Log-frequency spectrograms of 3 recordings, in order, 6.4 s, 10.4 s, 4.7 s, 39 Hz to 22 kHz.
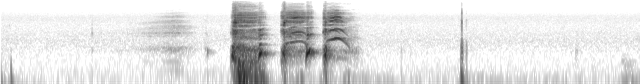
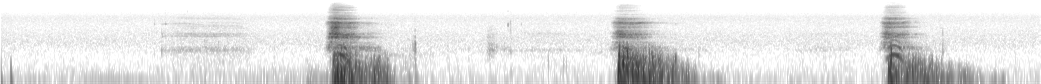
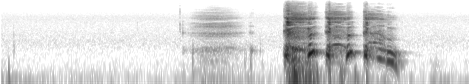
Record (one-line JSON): {"three_cough_length": "6.4 s", "three_cough_amplitude": 11518, "three_cough_signal_mean_std_ratio": 0.3, "exhalation_length": "10.4 s", "exhalation_amplitude": 5582, "exhalation_signal_mean_std_ratio": 0.31, "cough_length": "4.7 s", "cough_amplitude": 24034, "cough_signal_mean_std_ratio": 0.33, "survey_phase": "beta (2021-08-13 to 2022-03-07)", "age": "45-64", "gender": "Female", "wearing_mask": "No", "symptom_cough_any": true, "symptom_runny_or_blocked_nose": true, "symptom_diarrhoea": true, "symptom_fatigue": true, "symptom_headache": true, "symptom_other": true, "smoker_status": "Ex-smoker", "respiratory_condition_asthma": true, "respiratory_condition_other": false, "recruitment_source": "Test and Trace", "submission_delay": "2 days", "covid_test_result": "Positive", "covid_test_method": "RT-qPCR", "covid_ct_value": 17.8, "covid_ct_gene": "ORF1ab gene", "covid_ct_mean": 18.3, "covid_viral_load": "1000000 copies/ml", "covid_viral_load_category": "High viral load (>1M copies/ml)"}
